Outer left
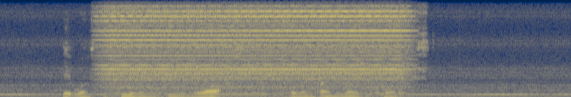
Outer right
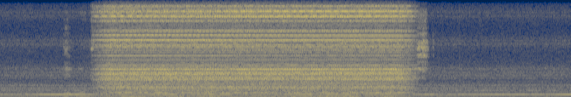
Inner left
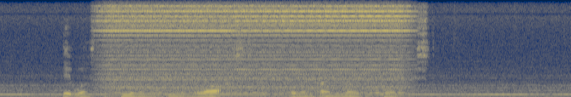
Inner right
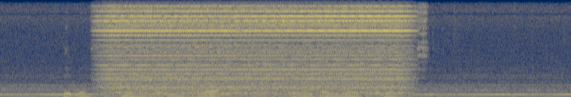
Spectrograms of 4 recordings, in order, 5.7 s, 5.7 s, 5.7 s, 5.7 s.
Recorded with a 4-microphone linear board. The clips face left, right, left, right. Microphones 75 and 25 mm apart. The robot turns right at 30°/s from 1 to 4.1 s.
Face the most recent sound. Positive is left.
turn(degrees=155)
